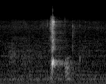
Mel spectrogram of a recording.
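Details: Recorded with a Flip Video camcorder: one sharp, sudden hiccup followed by a brief, faint after-sound; hiccup.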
